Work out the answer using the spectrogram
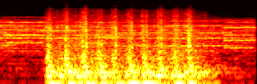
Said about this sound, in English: Someone is purposely not answering. Knock again, Holmes.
